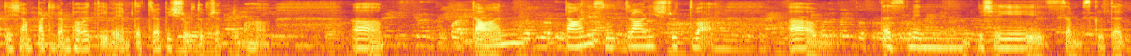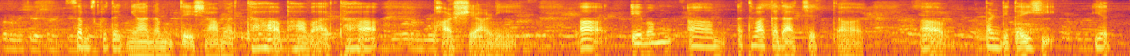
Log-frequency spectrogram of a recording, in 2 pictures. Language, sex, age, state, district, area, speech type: Sanskrit, female, 30-45, Andhra Pradesh, Guntur, urban, spontaneous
